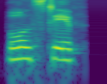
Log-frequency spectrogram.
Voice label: "palstave", Indian; Dictionary

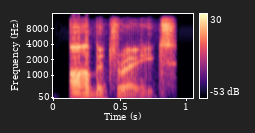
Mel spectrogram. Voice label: "arbitrate", British

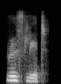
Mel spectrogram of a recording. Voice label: "reflet", Indian

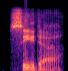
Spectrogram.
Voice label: "seta", American

